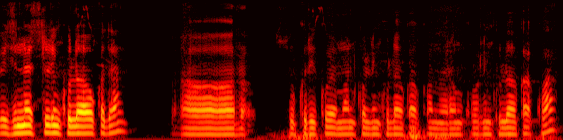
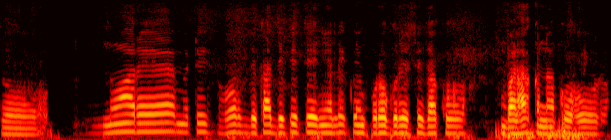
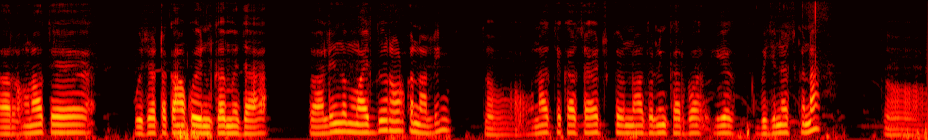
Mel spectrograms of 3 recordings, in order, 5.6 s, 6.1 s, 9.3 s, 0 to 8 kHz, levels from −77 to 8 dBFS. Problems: constant background noise, background conversations at intervals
